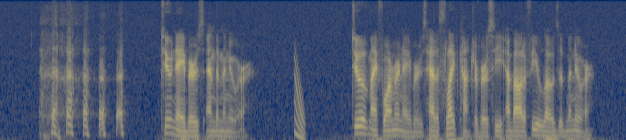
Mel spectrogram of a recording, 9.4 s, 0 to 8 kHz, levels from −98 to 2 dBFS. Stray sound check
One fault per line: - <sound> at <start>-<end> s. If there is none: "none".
- laugh at 0.5-2.0 s
- chirp at 4.4-4.6 s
